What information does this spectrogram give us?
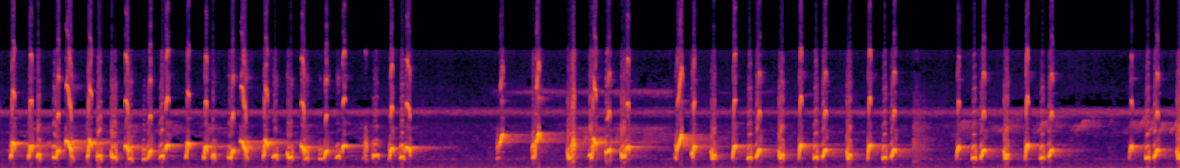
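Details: Dok taeng bird song for training young birds and exciting birds: long, sustained runs of rapid, crisp chirps broken by short pauses, with a faint steady high tone throughout.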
